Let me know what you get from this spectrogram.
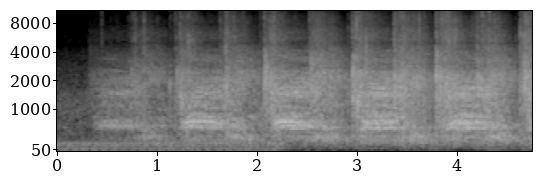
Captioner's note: crowd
